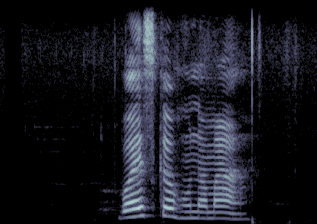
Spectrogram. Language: Nepali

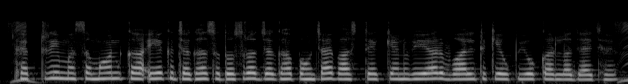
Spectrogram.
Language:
Maithili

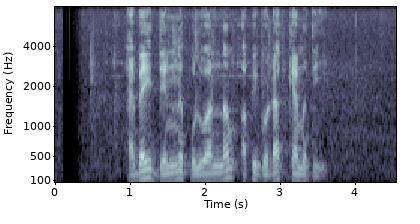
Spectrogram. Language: Sinhala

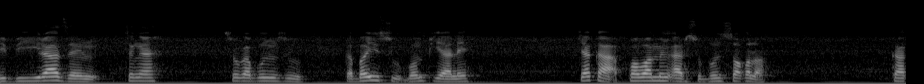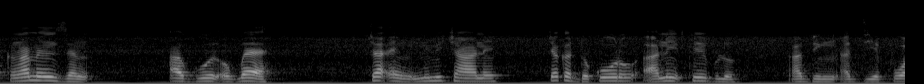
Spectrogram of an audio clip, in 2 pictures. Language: Southern Dagaare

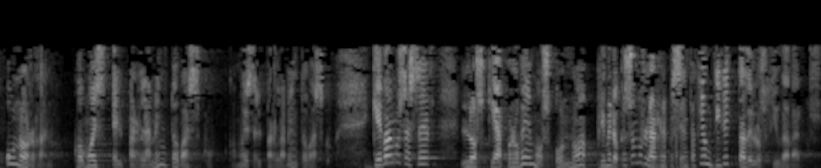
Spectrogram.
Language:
Spanish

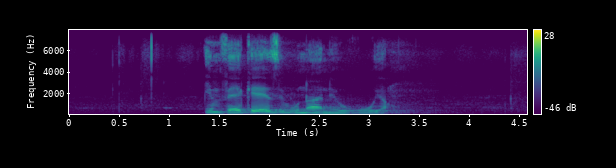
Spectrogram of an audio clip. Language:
South Ndebele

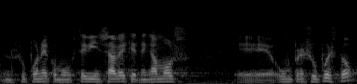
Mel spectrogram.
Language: Spanish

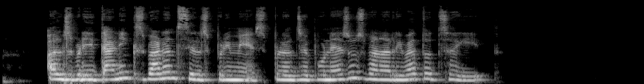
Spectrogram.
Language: Catalan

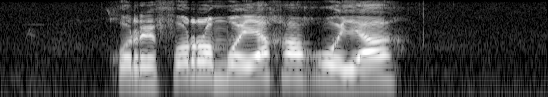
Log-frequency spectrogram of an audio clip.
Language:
Tswana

